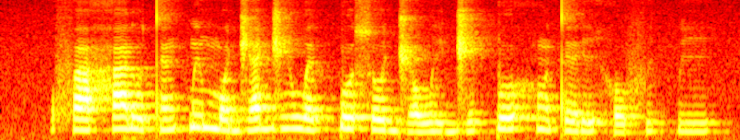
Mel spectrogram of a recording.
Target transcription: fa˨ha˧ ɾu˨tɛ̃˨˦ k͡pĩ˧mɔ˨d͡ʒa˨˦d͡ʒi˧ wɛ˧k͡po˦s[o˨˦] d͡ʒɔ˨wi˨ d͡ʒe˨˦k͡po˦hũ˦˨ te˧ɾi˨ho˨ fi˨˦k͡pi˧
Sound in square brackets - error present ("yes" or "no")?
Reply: yes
